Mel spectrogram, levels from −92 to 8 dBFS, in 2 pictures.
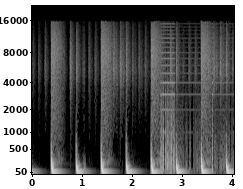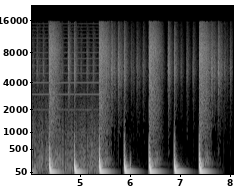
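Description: Lost LE Audio frames at 1.03 to 1.07 s: about 30 ms of the Bluetooth LE Audio stream went missing, which fits four lost frames, and the LC3 decoder filled the gap by repeating the last good spectrum with scrambled signs. Over that stretch the sound turns into a brief noisy smear rather than a clean dropout.

Computer activity noise from 2.58 to 5.42 s: processor, graphics or mouse load shifted the ground shared with the audio circuit, injecting a buzzing, chirping pulse train at around 1 kHz, roughly 15 dB below the sound. It tracks the machine's activity, not the audio, so it sits on top of everything for almost three seconds.

Lost LE Audio frames again at 6.01 s: a shorter gap of about 15 ms, consistent with two frames, concealed the same way and heard as a momentary grainy blur.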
